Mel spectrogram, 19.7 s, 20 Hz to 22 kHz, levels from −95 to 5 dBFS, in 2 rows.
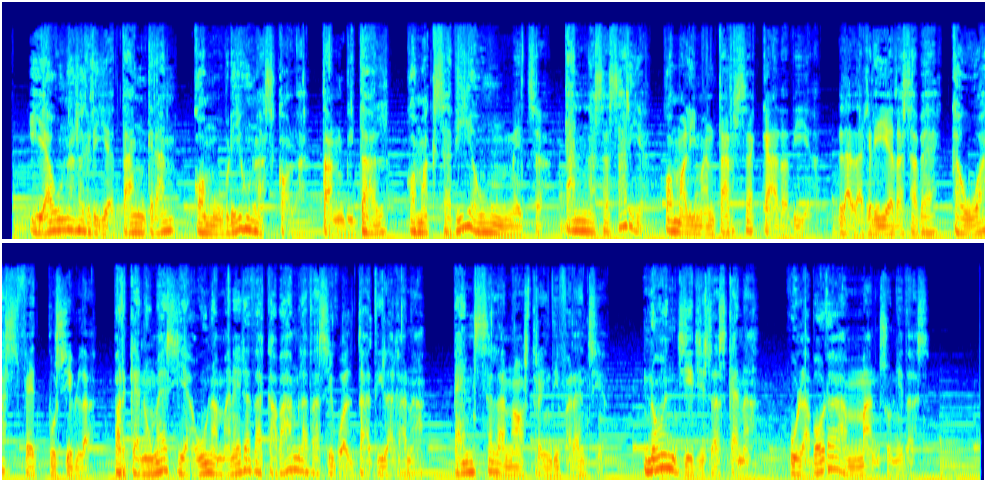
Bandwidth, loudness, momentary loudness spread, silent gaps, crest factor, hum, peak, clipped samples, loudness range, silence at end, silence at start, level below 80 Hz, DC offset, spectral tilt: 15.5 kHz; -25 LUFS; 9 LU; none; 20 dB; none; -4 dBFS; under 0.1%; 2 LU; 0.05 s; 0.1 s; -38 dBFS; under 0.1%; -6.5 dB/octave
